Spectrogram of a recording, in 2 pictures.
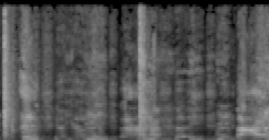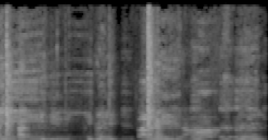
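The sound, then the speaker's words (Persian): Whip lashes crack sharply about four times, roughly two seconds apart, loud, while a man who has been laid down and is being whipped to make him talk groans and cries out in pain between the strikes. “او را بخوابانید و انقدر شلاقش بزنید تا به حرف آید.”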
